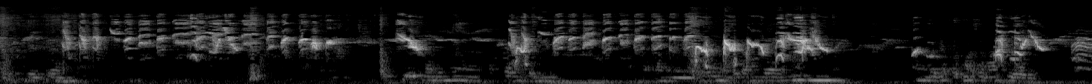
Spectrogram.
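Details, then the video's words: An Oriental magpie-robin sings at night as a lure song, a rich, fast stream of sweet whistles and scratchy trills, high-pitched, in long bursts with brief pauses; faint low voices underneath. "kacer gacor malam hari"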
